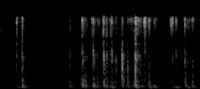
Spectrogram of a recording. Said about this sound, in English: No, I was just saying, what if that's you typing? Are you typing something on? Oh, yeah, that's me doing the quiz.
